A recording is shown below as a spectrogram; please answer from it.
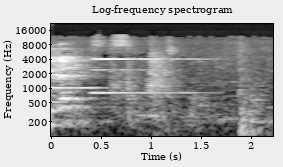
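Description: Indistinct voices in a meeting hall, with faint steady tones held underneath and a single sharp knock near the end.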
